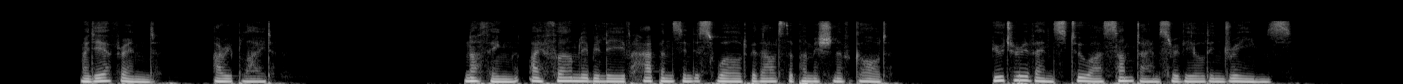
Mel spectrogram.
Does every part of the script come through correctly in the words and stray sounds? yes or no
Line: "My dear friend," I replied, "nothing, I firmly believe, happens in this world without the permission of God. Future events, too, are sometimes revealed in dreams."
yes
